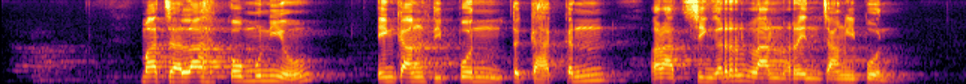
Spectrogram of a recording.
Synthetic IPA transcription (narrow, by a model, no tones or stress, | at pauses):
mad̥d̥a̤lahkomunio | iŋkaŋd̪̥i̤pʊnd̪̥ə̤ɡ̥ä̤kən | rat̪̚siŋərlanrɪɲt͡ʃaŋipʊn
